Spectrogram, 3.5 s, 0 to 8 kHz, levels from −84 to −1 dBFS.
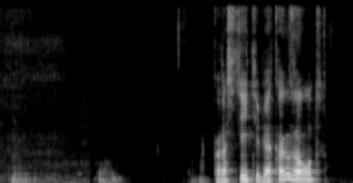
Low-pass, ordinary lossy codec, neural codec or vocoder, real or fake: none; none; codec, 16 kHz, 16 kbps, FreqCodec, smaller model; fake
